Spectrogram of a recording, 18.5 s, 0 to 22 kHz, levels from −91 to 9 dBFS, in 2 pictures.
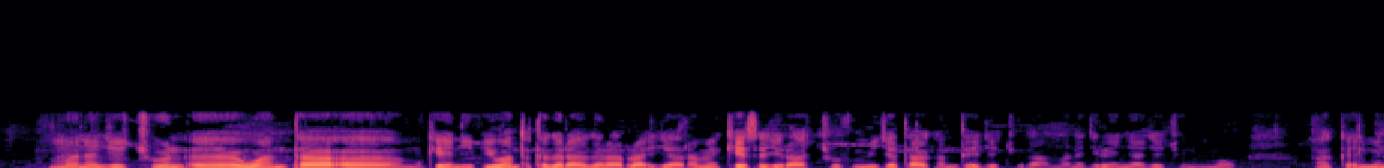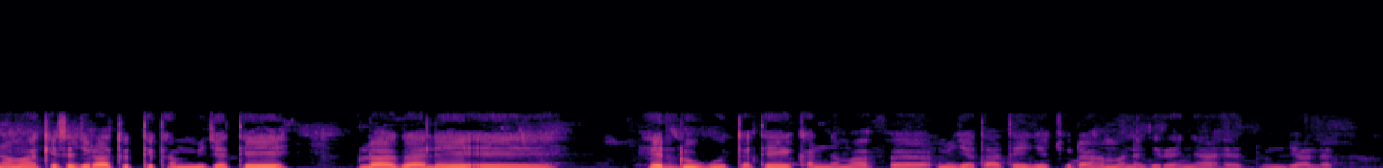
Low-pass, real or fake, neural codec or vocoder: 7.2 kHz; real; none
